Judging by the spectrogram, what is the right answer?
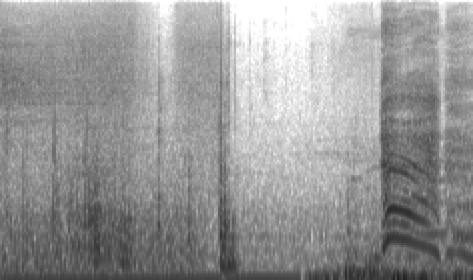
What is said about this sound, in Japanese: ドアが閉まります。ご注意ください。駆け込み乗車は危ないですから、おやめください。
